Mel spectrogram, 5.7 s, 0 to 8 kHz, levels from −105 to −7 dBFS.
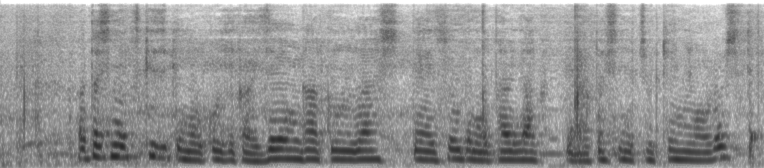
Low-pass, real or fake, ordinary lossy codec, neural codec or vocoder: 7.2 kHz; fake; none; autoencoder, 48 kHz, 32 numbers a frame, DAC-VAE, trained on Japanese speech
